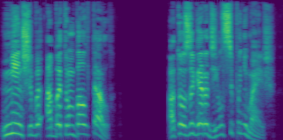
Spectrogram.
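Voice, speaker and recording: A man voicing a sharp-tongued witch woman, high and lively. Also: a little slow, dry recording, clean studio sound, exaggerated voice. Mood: scolding. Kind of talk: audiobook character voice.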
